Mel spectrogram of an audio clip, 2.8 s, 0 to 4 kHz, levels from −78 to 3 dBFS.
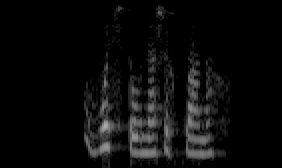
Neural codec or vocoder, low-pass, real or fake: none; 3.6 kHz; real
